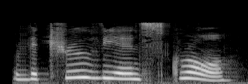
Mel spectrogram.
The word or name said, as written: vitruvian scroll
